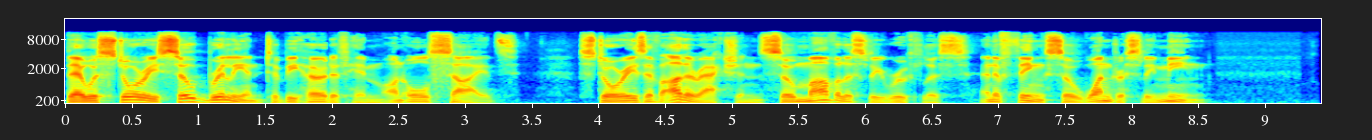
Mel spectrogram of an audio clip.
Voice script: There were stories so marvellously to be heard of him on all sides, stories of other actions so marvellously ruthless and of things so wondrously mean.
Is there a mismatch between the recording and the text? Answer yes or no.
yes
